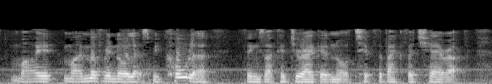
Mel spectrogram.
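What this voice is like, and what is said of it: Southeast English accent. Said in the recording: “down in Kent, which is the southeast of England, hence my rather wonderful accent”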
